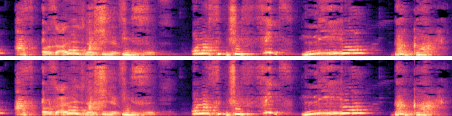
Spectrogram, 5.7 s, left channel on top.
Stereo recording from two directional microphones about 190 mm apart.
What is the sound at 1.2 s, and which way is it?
Speech, 5° right (ahead or behind).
